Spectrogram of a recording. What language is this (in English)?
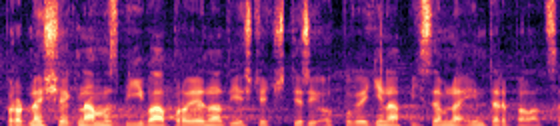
Czech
